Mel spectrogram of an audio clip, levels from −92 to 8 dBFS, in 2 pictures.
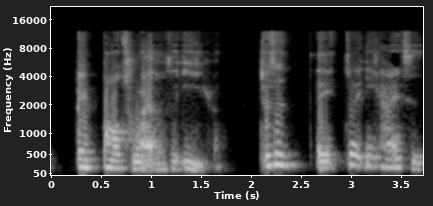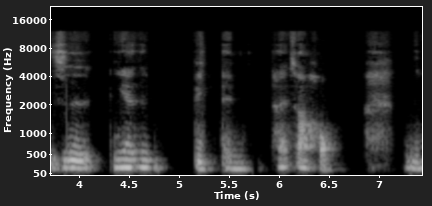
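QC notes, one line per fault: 0.27–1.01 s, 2.14–2.32 s and 2.67–3.05 s: microphone overload. The loudest speech peaks are flattened and crackle harshly. They run about 6 to 7 dB over full scale, and up to about a tenth of samples clip. Likely cause: input gain set too high for the converter.
0.30, 2.85, 3.87 and 4.89 s: microphone volume stepped down. Speech and background drop abruptly each time, by about 2, 5, 3 and 2 dB. The first two fall inside overloaded stretches. Likely cause: call software cutting the device input gain in single steps.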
